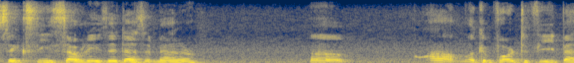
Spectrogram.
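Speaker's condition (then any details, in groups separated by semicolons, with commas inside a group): Cerebral palsy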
